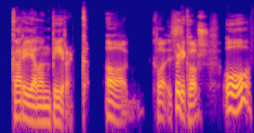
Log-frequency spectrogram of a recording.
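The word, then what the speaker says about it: karjalanpiirakka: I'm glad it's you doing the pronunciations. Okay. It's Karelian pie, but it's called Karjalan piriraka. Karjalan piirakka.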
